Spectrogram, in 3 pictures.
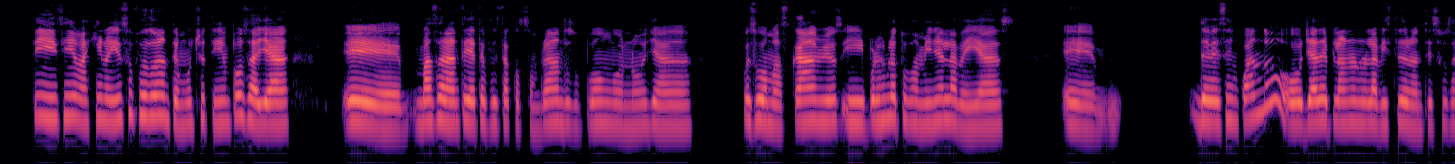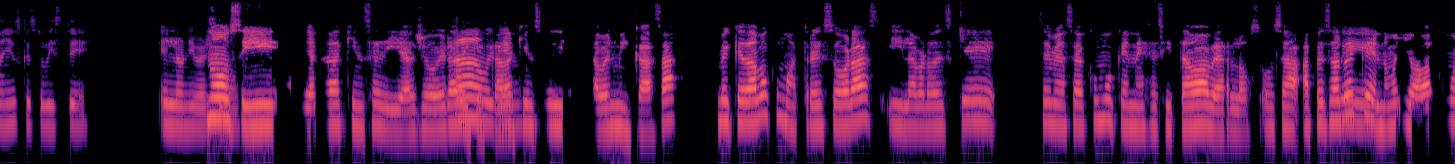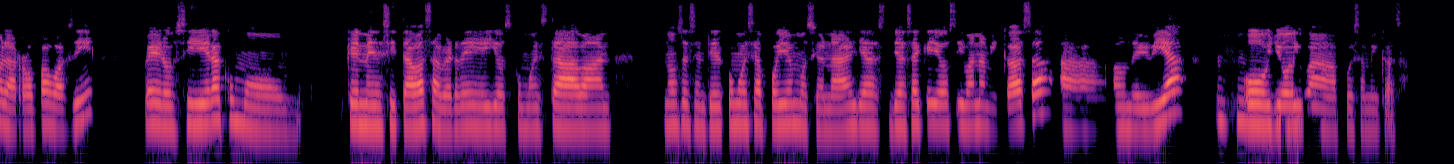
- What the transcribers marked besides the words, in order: none
- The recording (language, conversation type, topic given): Spanish, podcast, ¿A qué cosas te costó más acostumbrarte cuando vivías fuera de casa?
